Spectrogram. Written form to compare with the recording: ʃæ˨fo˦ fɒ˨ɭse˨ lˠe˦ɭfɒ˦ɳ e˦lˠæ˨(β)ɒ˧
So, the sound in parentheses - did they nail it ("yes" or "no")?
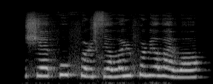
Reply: yes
